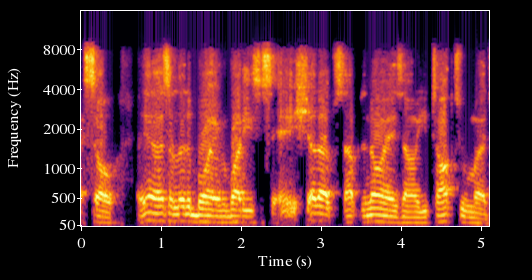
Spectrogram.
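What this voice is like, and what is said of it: Jamaican accent. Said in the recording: “I'm from Jamaica, by the way, right? You could hear the accent.”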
